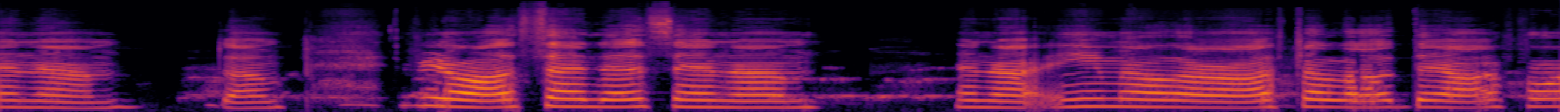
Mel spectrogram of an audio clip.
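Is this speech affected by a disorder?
Yes: ALS; diagnosed in early 30s.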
